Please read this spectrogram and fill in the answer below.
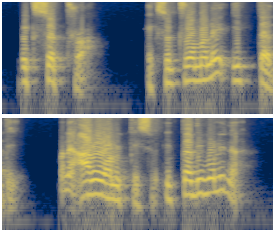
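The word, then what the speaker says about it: et cetera: For example, উদাহরণস্বরূপ, opposite বিপরীত, নেক্সট টু পাশে, নিয়ার কাছাকাছি, ইটিসি এটা পূর্ণ উচ্চারণ হচ্ছে এক্সেট্রা।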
